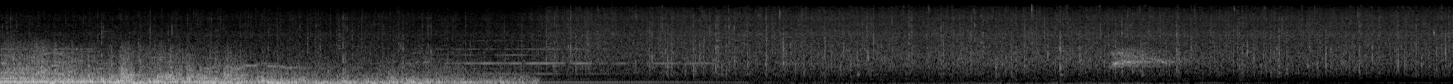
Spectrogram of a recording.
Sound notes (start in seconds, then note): 0.0 thunder crashing; 5.2 gentle orchestral music continues; 6.8 rain pattering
